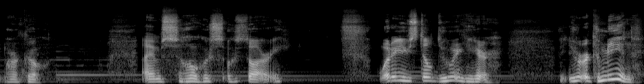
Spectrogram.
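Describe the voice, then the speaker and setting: A man's voice: medium pitch, lively intonation, measured pace, soft background music, lightly acted. Man playing a tearful, pleading big wolf-man. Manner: pleading, breathy, emotional. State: voice breaking, close to crying. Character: big male wolf-man, tender, distraught and guilt-ridden.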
